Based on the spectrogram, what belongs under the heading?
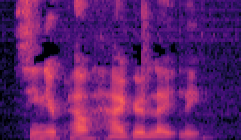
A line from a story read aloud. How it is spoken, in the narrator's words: he asked him quietly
